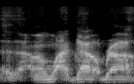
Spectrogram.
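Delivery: voice like a veteran pro wrestler. Voicing what the pictured figure is saying, in an old wrestler voice. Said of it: "He sounds like an old wrestler".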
